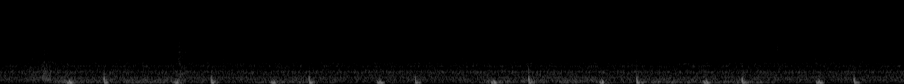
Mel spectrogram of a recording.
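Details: Heartbeat heard with the ear against the chest of a sleeping person: soft, steady low thumps with faint breathing and room hum; normal heart sounds.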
